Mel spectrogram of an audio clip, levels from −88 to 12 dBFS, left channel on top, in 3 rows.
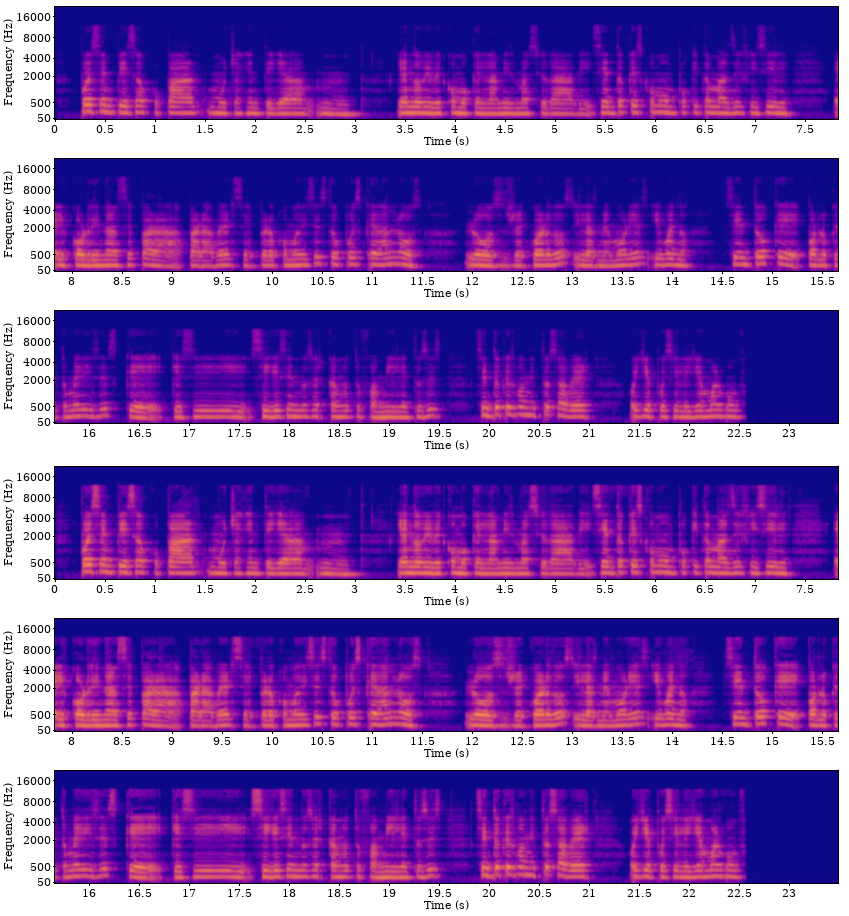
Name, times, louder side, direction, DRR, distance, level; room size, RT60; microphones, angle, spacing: voice 1, 0.3-3.1 3.4-14.2 14.6-19.5 19.9-21.1 21.4-22.6, right 3 dB, 75° right, 5.6 m, -27 dB
head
